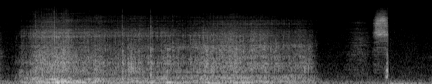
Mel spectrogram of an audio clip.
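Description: Old Hornby HST power car's original ringfield motor running the model locomotive along the track, a steady mechanical run that stops about three seconds in as the loco comes to a halt. Unserviced for some 10 to 15 years, it runs a little on the rough side but is fairly quiet for a ringfield motor.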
